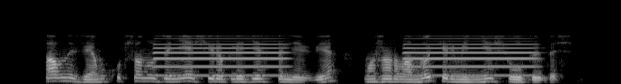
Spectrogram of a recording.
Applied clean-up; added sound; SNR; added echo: none; Wind instrument, woodwind instrument; 1 dB; none.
